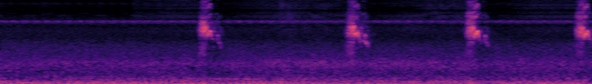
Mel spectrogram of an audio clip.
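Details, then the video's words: A House Sparrow, very common locally around sidewalks, gives four short, bright chirps about one second apart over a faint steady high whine and low background rumble. "So house sparrows are super common around where we live, and this is their sound."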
